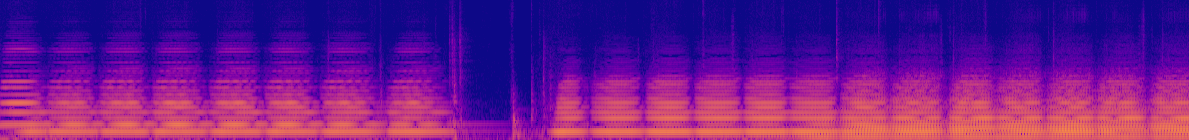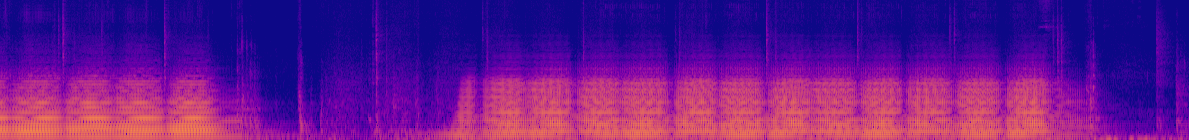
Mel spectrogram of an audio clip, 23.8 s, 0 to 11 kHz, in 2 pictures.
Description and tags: Pump Organ - C2, C1, F0
Recorded using a Zoom H4n and a Yamaha pump organ, I played the C notes below middle C, and then the lowest note, an F.
c, low, notes, organ, pump, reed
